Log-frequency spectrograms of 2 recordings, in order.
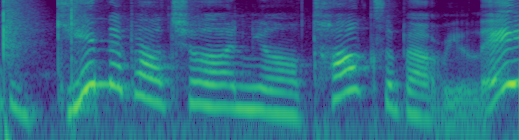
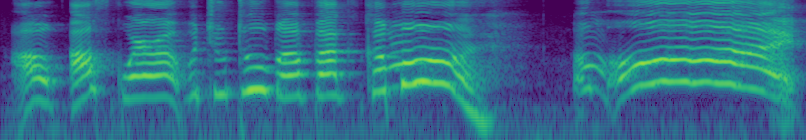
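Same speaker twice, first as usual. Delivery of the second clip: high, loud yell squaring up for a fight; rising fighting shout, last words stretched; shouted challenge; 10 semitones higher, 13 dB louder than usual. Acted. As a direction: holler it like you are daring them to swing.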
